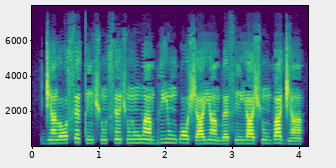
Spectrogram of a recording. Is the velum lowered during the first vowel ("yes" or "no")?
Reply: yes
